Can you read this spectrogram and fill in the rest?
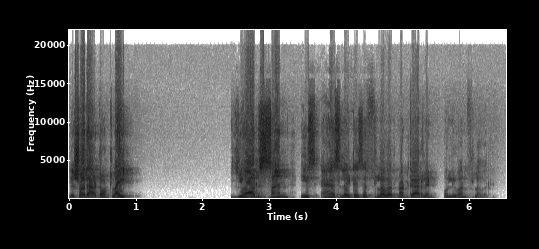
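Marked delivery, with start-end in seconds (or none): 0.0-4.9 put-on, loud, furious, accusing scolding tone. Retelling the gopis rebuking yashoda: imitating furious scolding. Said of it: "the gopis became even more furious".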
